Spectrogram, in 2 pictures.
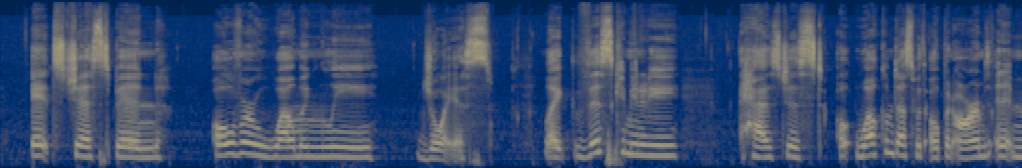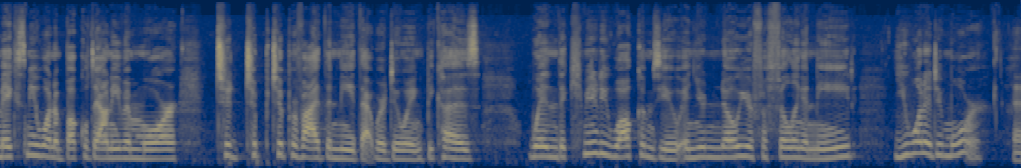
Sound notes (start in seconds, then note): none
